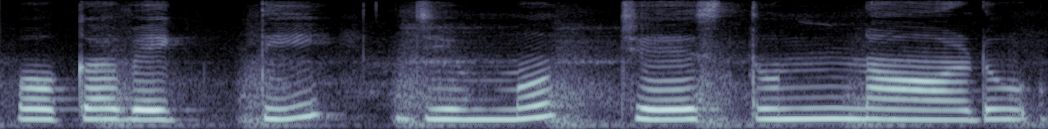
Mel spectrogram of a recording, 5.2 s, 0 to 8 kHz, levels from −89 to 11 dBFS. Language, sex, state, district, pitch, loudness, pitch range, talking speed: Telugu, female, Andhra Pradesh, Sri Satya Sai, 240 Hz, -13 LUFS, 230-245 Hz, 45 wpm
